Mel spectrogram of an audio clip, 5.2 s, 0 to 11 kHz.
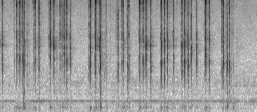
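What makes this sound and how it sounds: Fingertips type continuously on a Bakeneko65, a 65% mechanical keyboard with a hollow aluminum case, Durock lavender switches and pink plastic keycaps. The result is a steady run of short, crisp clacks with bright clicky tops and a soft low thock beneath, clustered in quick bursts with brief pauses. A faint constant low hum sits under the typing.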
